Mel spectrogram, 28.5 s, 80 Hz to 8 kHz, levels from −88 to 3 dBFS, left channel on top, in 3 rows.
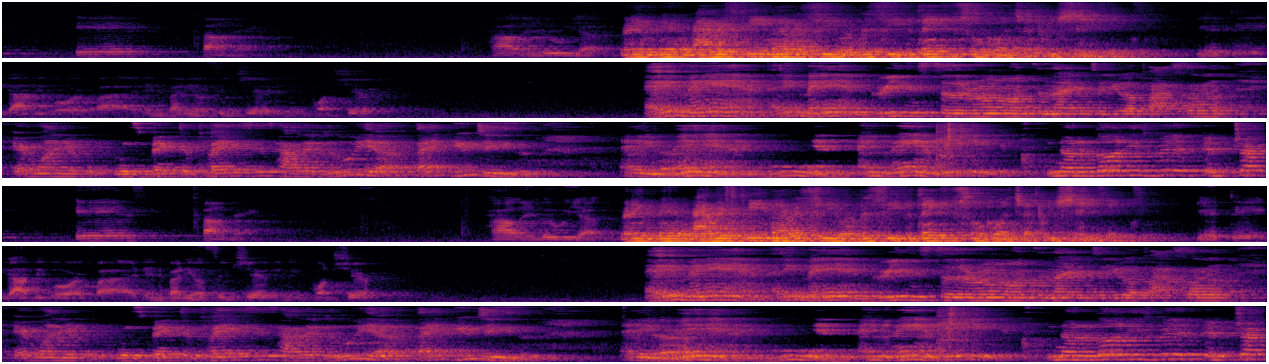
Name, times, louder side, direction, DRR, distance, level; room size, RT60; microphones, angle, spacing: voice 1, 0.6-1.0 1.5-1.9 3.7-4.5 9.0-12.3 23.8-24.2, right 3 dB, 60° right, 6 dB, 0.6 m, -42 dB
voice 2, 4.6-8.4, equal, 25° right, -4 dB, 2.5 m, -26 dB
voice 3, 14.3-28.4, equal, 60° left, -4 dB, 3.1 m, -33 dB
15.5 x 5.3 x 5.3 m, 1.3 s
head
